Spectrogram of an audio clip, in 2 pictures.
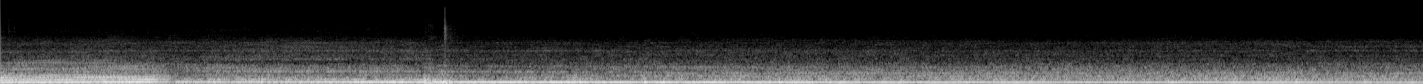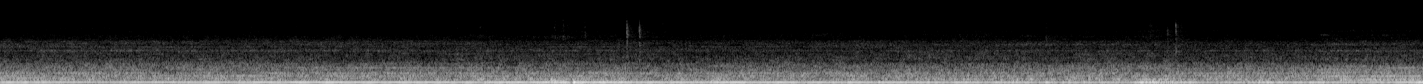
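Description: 2012 Hyundai Elantra fitted with a homemade fiberglass intake, heard from inside the cabin while driving. The engine climbs in revs for about a second and a half, then eases off, and the car cruises on with a steady low drone and a few faint knocks.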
